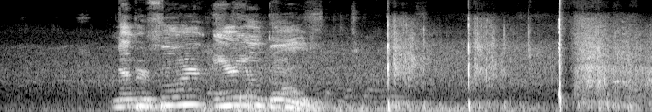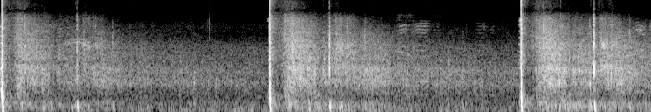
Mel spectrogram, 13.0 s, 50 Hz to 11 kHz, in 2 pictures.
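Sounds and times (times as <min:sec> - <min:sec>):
firework bangs: 0:03.8 - 0:08.0, 0:09.2 - 0:13.0.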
